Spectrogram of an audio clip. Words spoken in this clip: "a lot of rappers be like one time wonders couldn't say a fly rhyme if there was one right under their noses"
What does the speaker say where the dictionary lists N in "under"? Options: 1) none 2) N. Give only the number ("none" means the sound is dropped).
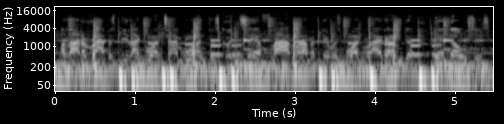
2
